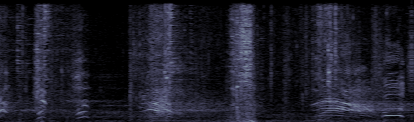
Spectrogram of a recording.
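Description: Blades swish through the air.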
